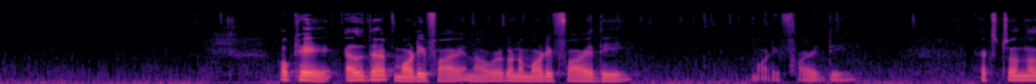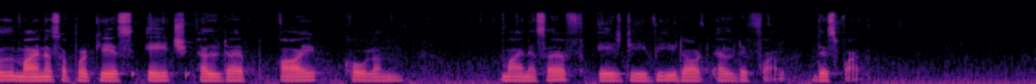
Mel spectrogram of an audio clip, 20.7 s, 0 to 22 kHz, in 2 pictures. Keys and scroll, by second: 2.6 space, 8.1 space, 8.6 space.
